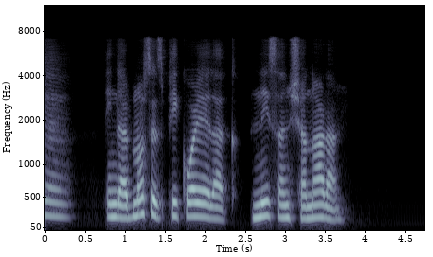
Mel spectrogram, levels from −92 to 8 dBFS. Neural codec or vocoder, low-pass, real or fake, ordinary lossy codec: codec, 16 kHz, about 1 kbps, DyCAST, with the encoder's durations; 7.2 kHz; fake; AAC, 64 kbps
